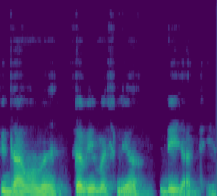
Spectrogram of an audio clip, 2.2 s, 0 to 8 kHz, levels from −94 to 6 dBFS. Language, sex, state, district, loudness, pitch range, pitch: Hindi, male, Bihar, Samastipur, -22 LUFS, 125-155 Hz, 135 Hz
